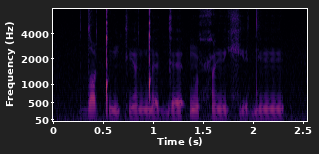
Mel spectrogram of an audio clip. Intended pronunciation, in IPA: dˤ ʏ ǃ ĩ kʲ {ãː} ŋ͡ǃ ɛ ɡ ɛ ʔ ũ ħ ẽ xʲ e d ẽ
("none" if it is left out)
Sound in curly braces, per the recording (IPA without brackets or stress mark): ã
